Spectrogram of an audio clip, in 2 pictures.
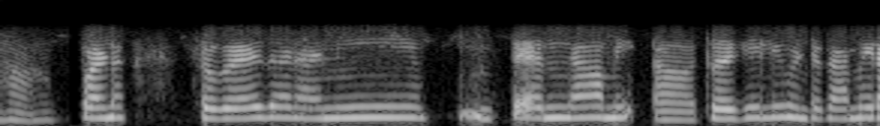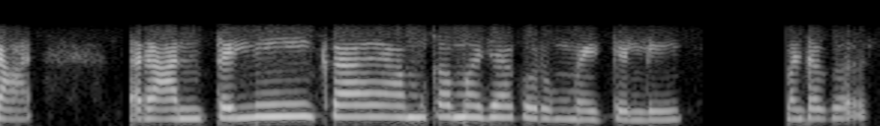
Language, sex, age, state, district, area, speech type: Goan Konkani, female, 30-45, Goa, Tiswadi, rural, conversation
